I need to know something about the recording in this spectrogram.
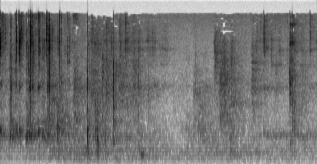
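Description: Dice rattle and tumble onto a board.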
